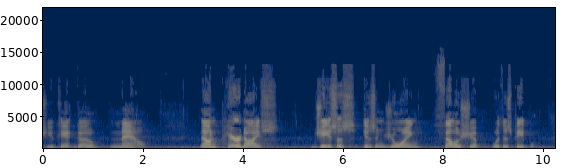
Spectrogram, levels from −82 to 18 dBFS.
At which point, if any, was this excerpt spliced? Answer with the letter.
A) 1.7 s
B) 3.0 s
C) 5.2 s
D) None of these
B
